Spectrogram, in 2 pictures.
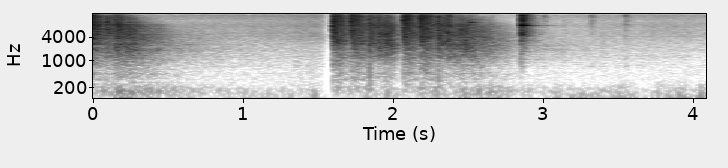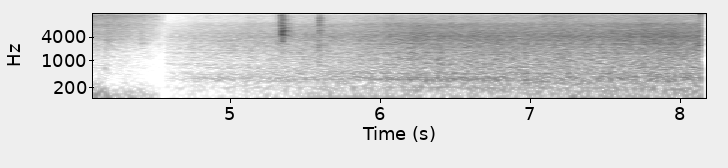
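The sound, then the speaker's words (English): A heavy rifle chambered for pistol rounds fires loud bursts of rapid automatic fire. The shots then break off and give way to a lower, rumbling background noise. “But still, this is just a pistol round in a heavy rifle. How hard is it to stay on target in automatic fire?”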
